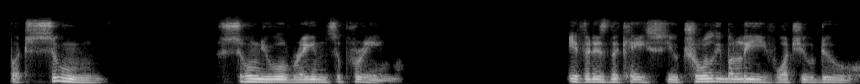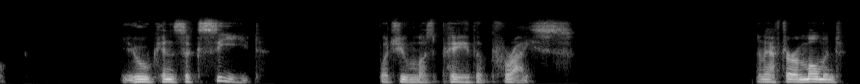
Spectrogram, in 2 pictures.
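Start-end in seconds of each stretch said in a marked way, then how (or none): 0.1-14.3 eerie, otherworldly haunting voice. A narrator voices an apparition answering Stormblood, in a haunting voice. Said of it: "a haunting voice kind of careens through".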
